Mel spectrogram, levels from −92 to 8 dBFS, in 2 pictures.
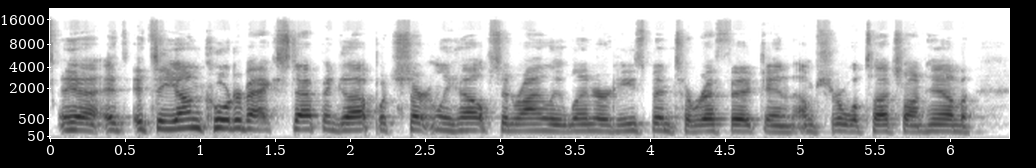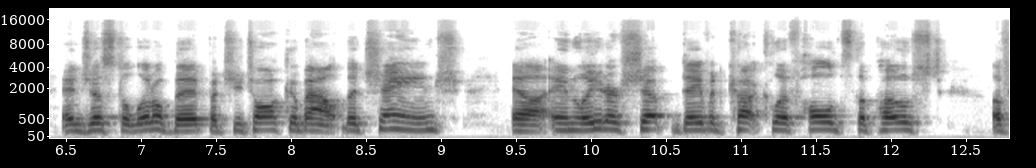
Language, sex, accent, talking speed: English, male, American, 205 wpm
